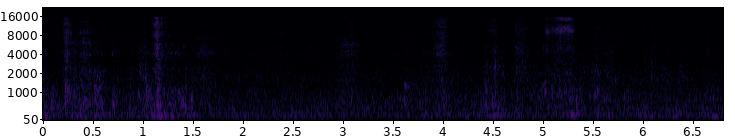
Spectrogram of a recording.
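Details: Bulldogs at play indoors, giving short snorting, wheezy grunts in scattered bursts, with rustling and thumps of movement between them.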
